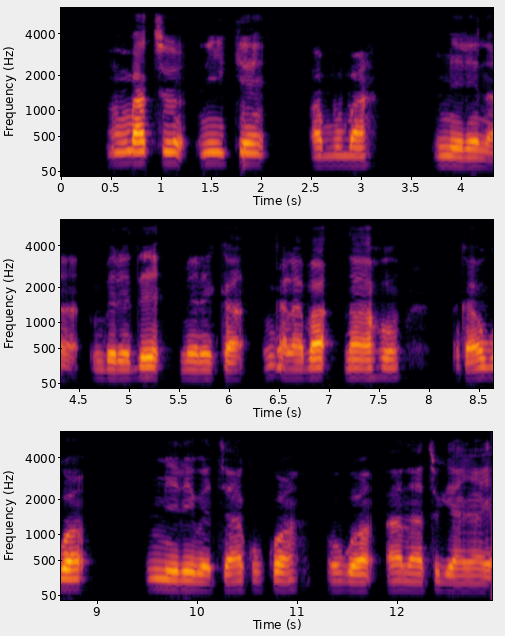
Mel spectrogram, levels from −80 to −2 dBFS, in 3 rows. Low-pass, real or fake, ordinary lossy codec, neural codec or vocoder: 5.4 kHz; real; none; none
